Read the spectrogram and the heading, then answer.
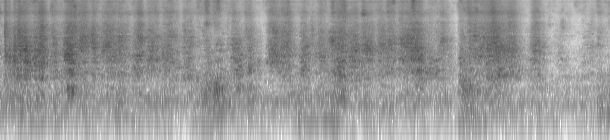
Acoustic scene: kitchen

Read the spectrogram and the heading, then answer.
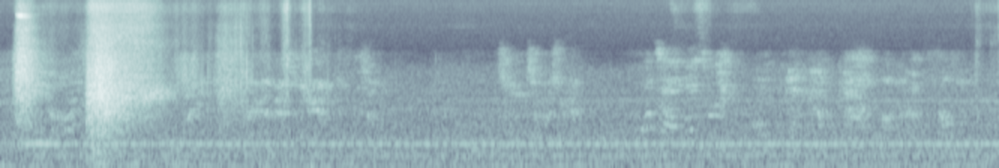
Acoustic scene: bus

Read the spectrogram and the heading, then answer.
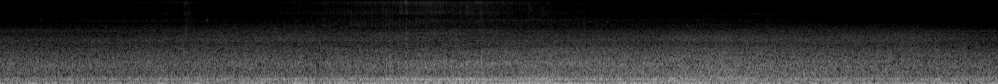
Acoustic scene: residential area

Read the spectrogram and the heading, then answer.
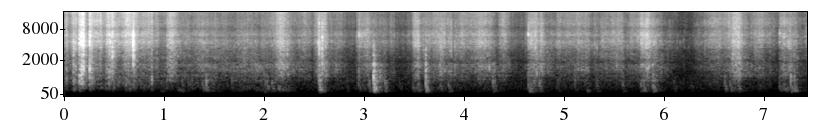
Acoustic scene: kitchen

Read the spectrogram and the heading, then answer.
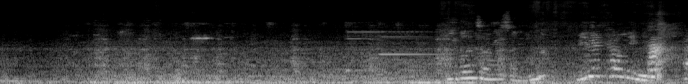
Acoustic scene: bus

